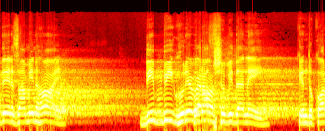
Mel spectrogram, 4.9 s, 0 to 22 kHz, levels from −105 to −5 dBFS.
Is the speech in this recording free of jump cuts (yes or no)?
no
